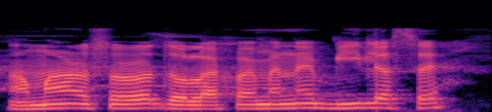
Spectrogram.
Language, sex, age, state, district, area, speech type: Assamese, male, 30-45, Assam, Majuli, urban, spontaneous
